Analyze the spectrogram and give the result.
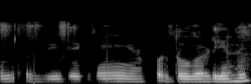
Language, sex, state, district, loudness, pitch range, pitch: Hindi, male, Uttar Pradesh, Jyotiba Phule Nagar, -26 LUFS, 125-130 Hz, 130 Hz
